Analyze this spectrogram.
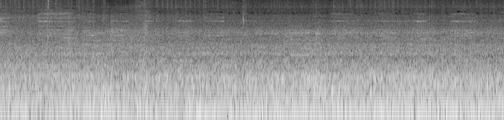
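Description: Steady low rumble of vehicles running, with a constant hum and a few faint clicks.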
